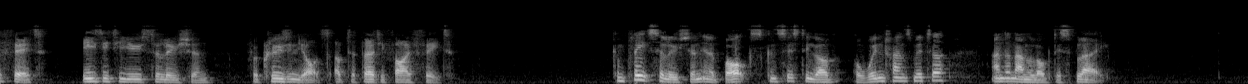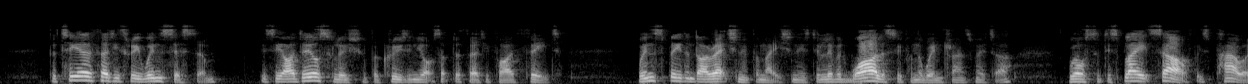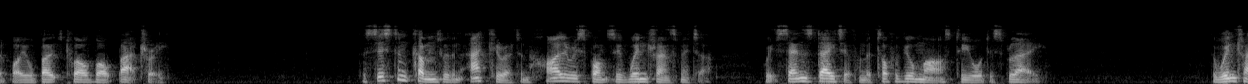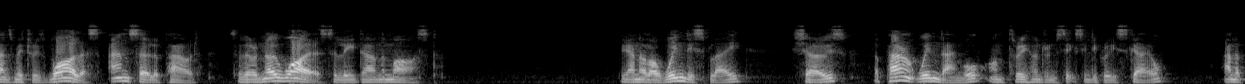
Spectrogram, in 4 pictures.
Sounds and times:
Speech: 0.0s - 4.7s, 6.1s - 11.2s, 13.0s - 18.2s, 18.8s - 26.8s, 28.6s - 35.5s, 37.0s - 42.0s, 43.6s - 49.8s.

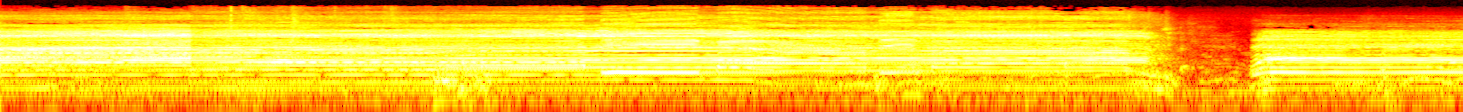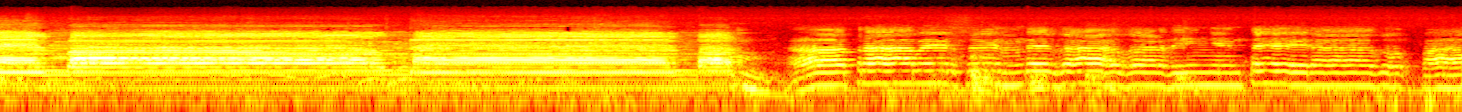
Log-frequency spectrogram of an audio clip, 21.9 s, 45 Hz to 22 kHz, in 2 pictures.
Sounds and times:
Male singing: 2.0s - 8.6s, 16.9s - 21.9s.

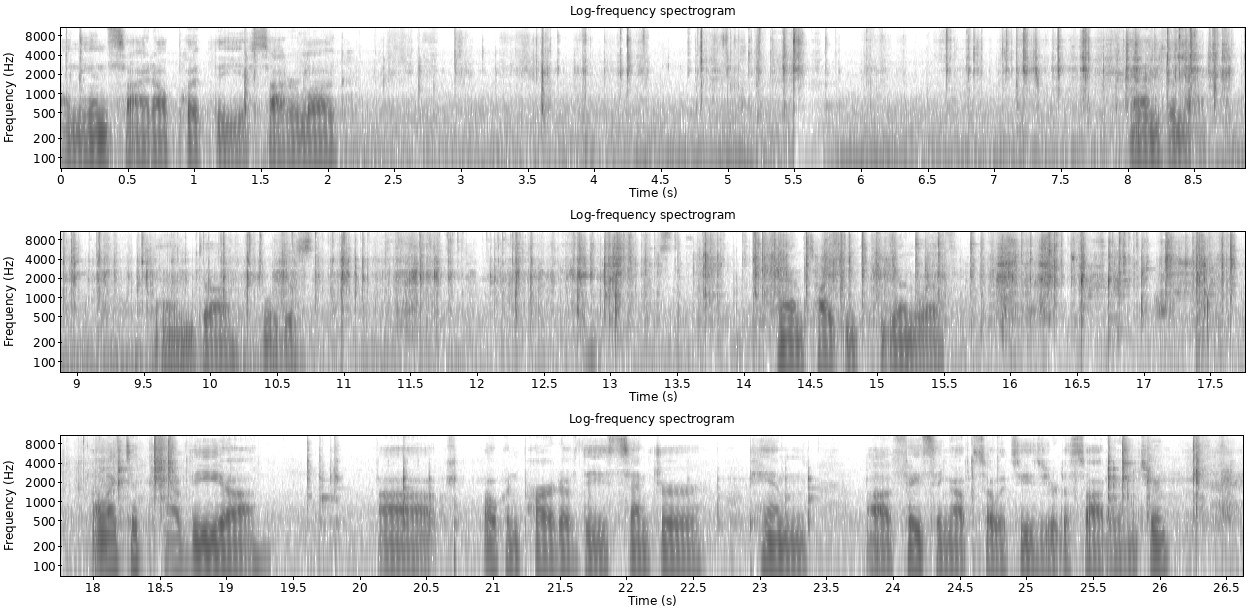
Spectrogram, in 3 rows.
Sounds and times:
Speech: 0.0s - 2.2s, 8.0s - 8.6s, 9.6s - 10.8s, 14.2s - 15.6s, 18.0s - 19.3s, 20.2s - 26.1s.

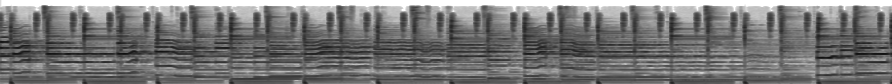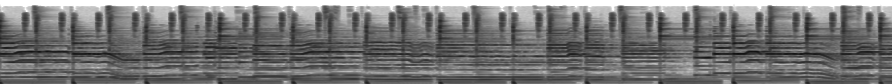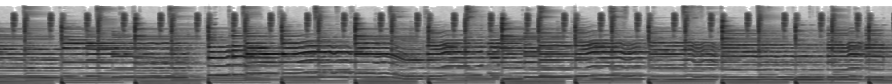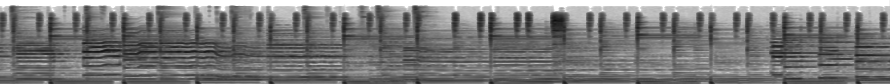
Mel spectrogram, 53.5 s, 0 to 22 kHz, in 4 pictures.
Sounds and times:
Strum: 0.0s - 53.5s.

